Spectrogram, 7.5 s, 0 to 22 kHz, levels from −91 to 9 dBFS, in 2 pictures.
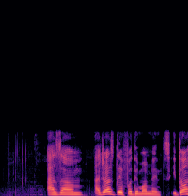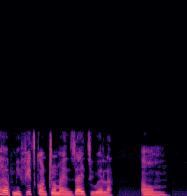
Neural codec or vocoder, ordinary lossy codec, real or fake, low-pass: none; none; real; 7.2 kHz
